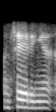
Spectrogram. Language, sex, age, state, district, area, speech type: Tamil, female, 60+, Tamil Nadu, Krishnagiri, rural, conversation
